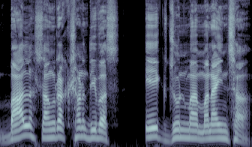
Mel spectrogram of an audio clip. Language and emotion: Nepali, neutral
